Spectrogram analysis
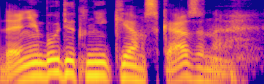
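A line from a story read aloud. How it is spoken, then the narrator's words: Hoarse. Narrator (Russian): хрипло произнес магистрат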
